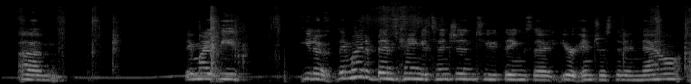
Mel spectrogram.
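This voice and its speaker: A woman speaks with an American accent and fairly even intonation. Noticeable background noise is present. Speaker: tarot reader. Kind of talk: casual tarot reading monologue. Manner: casual, with many fillers.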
